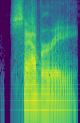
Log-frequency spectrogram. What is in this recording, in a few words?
"savoury", American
